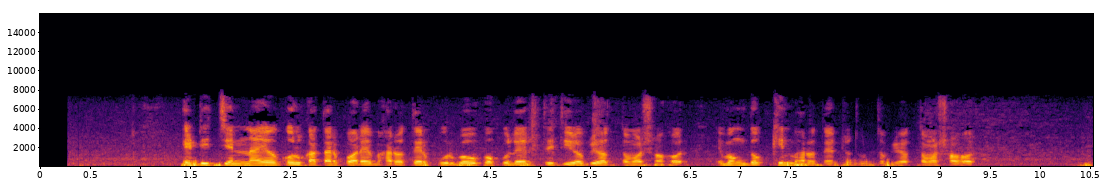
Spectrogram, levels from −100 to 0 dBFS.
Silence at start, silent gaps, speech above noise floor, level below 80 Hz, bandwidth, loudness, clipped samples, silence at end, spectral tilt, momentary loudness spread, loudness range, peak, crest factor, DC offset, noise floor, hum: 1.4 s; none; 33 dB; -52 dBFS; 7.6 kHz; -17 LUFS; under 0.1%; 0 s; -7 dB/octave; 11 LU; 5 LU; -2 dBFS; 16 dB; under 0.1%; -49 dBFS; none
